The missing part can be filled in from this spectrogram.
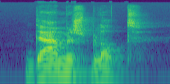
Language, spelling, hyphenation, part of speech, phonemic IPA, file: Dutch, damesblad, da‧mes‧blad, noun, /ˈdaː.məsˌblɑt/, Nl-damesblad.ogg
- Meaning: a women's magazine, especially one aimed at a middle-class or upper-class readership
